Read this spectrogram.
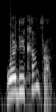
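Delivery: starts high, drops on "from"; high teacher's drill question coming down at "from"; falling intonation. Shown as a demonstration. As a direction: model an information question, pitch falling to "from". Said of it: "and falling intonation here".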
